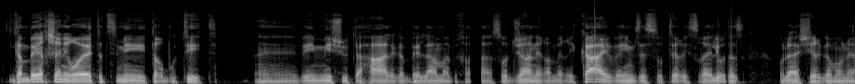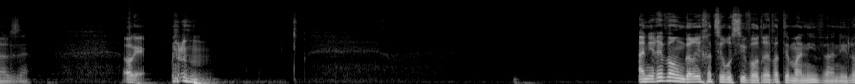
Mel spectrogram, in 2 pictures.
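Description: At 4.70 to 4.82 s the speech stops dead for 119 ms and then picks up exactly where it left off. This is a gap at a join of encoded pieces. Two separately encoded segments were butted together without trimming, so the first encoder's end-of-stream padding and the next one's start-up delay both survive as silence. A spectrogram shows a clean vertical band empty at all frequencies, and the waveform shows a flat line whose edges are slightly softened by the codec.

A block of digital silence follows at 5.94 s. For about 10 ms the sound drops out to silence, probably because the output buffer was not filled in time. The hard cut in and out gives a sharp tick. On the waveform it is a short flat segment. On the spectrogram it is a narrow blank slit with a thin broadband line at each edge.

From 7.18 to 7.37 s there is processor overload crackle. Buffers of roughly 10 ms were missed one after another, around ten of them, and each was skipped rather than held. 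The result is a gritty, tearing burst riding on the speech. The waveform shows a run of tiny dropouts and abrupt steps. The spectrogram shows a cluster of vertical broadband streaks.

Two more blocks of digital silence occur at 8.06 s and 9.85 s, each 2.67 ms long, which fits a 128-sample buffer. Each is heard as a small click. Each appears as a hairline gap and a faint vertical line.

The crackle returns from 16.15 to 16.35 s with around seven skipped buffers, showing the same streaked pattern.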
